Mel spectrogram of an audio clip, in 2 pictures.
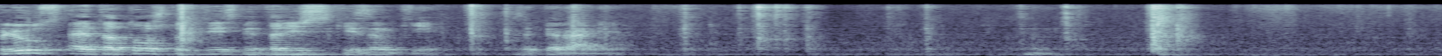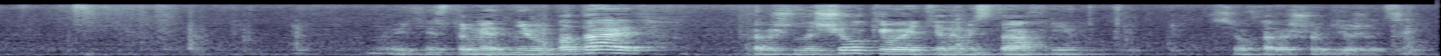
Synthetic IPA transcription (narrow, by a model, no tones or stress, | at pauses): plʲusɛt̪ət̪o̞ʂt̪ozʲdʲesʲmʲɪt̪ɐlʲit͡ɕɪ̥skʲɪjəzɐmkʲḭzəpʲɪɾa̰nʲɪ̰jə̰ | nuvʲɪtʲɪnst̪ɾʊmʲe̞nt̪nʲɪvɨpɐd̪ajɪt̪ | xəɾɐʂozɐɕːolˠkʲɪvəjtʲɪnəmʲɪs̬t̪axifsʲo̞xəɾɐʂo̞dʲerʐɨt̪sə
